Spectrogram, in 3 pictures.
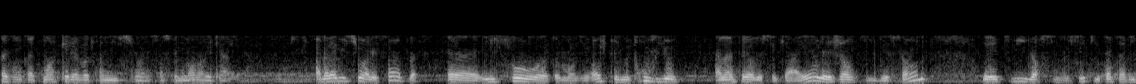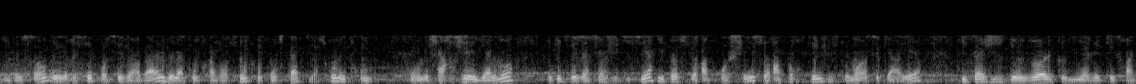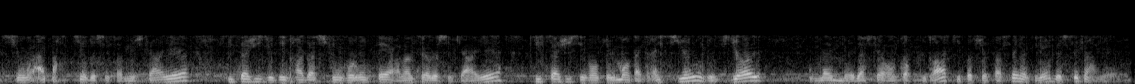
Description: Extracts from France Inter radio show "Les Visiteurs du Noir"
